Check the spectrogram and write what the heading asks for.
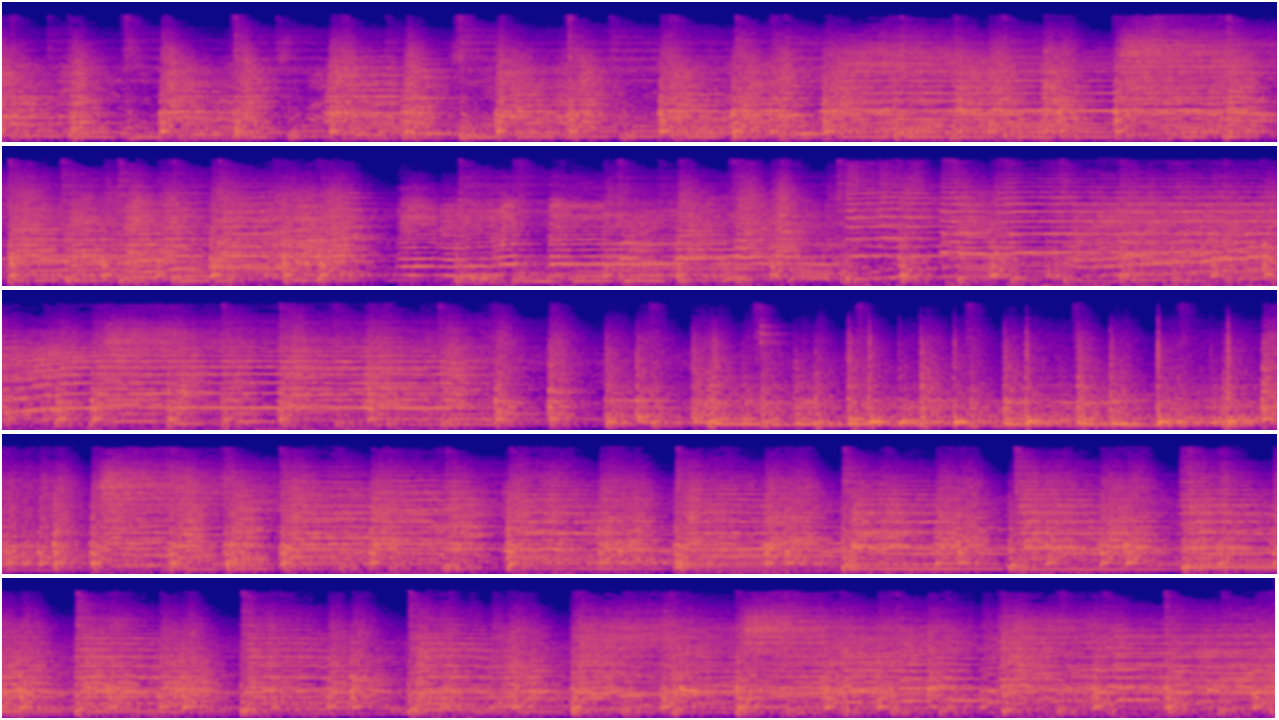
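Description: Live jazz big band playing a swing arrangement: saxophone, trombone and trumpet sections over a drum kit. About twelve seconds in, the horns slide up in a rising glide before the full band comes back in.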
